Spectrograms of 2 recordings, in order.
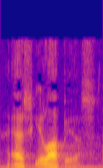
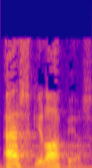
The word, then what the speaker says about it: Aesculapius: His name was Aesculapius. Aesculapius. Aesculapius, that's how I would pronounce it.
